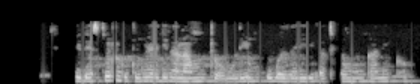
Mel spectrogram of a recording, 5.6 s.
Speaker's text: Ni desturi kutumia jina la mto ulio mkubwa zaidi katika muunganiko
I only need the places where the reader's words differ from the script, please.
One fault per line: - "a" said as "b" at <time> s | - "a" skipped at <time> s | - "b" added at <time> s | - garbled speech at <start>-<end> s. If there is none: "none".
none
